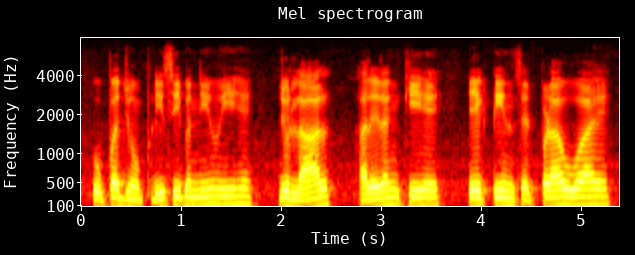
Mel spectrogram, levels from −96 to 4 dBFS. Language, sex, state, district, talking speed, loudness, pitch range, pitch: Hindi, male, Uttar Pradesh, Lalitpur, 200 wpm, -13 LUFS, 110-130 Hz, 125 Hz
